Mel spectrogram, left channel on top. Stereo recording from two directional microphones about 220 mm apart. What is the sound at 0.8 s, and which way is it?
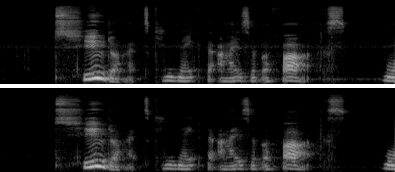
A woman's voice, 55° left (ahead or behind).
